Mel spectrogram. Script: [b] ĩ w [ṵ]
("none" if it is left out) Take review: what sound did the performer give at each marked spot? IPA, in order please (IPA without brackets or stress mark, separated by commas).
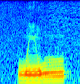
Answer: w, u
